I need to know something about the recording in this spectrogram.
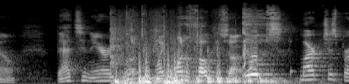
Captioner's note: chair crashing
